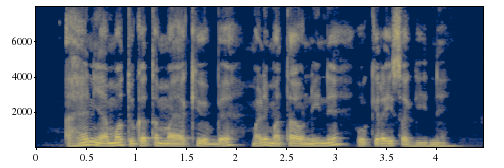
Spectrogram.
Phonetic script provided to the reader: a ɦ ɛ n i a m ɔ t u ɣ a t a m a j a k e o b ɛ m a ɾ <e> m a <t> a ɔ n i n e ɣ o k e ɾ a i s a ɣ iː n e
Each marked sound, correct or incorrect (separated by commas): correct, correct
